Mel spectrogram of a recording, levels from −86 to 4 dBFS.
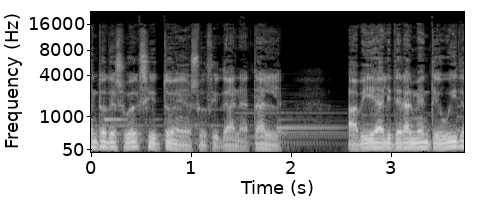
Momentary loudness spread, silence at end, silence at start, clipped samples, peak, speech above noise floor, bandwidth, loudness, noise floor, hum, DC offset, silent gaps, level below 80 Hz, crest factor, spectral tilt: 11 LU; 0 s; 0 s; under 0.1%; -2 dBFS; 22 dB; 16.5 kHz; -18 LUFS; -39 dBFS; none; under 0.1%; none; -36 dBFS; 16 dB; -5.5 dB/octave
